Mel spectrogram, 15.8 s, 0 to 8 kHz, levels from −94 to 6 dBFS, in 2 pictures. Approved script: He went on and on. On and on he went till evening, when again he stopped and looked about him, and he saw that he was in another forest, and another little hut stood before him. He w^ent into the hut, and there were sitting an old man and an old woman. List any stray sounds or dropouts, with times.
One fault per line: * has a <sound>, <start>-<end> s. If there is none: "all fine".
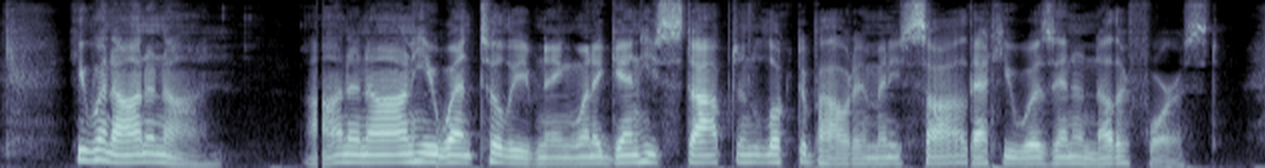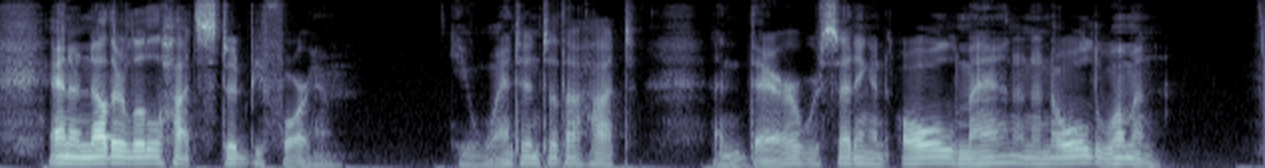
* has a dropout, 2.0-2.0 s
